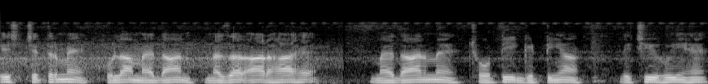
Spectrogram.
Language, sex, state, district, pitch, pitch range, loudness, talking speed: Hindi, male, Jharkhand, Jamtara, 105 Hz, 95-110 Hz, -16 LUFS, 135 wpm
